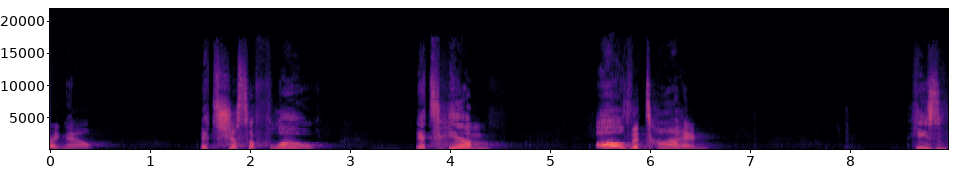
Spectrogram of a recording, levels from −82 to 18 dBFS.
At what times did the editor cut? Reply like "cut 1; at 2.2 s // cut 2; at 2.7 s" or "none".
none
